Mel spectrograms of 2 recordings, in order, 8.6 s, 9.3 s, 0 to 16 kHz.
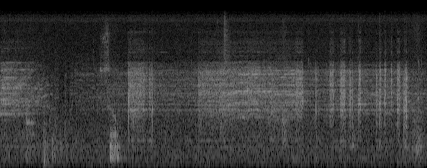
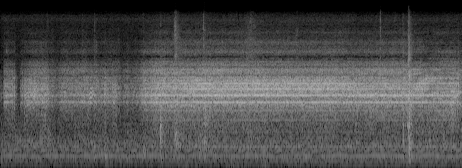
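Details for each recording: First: Mid-1960s General Electric transistor radio under repair: tinny audio keeps cutting in and out with abrupt dropouts and crackly bursts from a flaky connection; a bad speaker wire, to be replaced and resoldered. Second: Mid-1960s General Electric transistor radio after resoldering poor connections and bridging a connection with wire: tinny station audio playing steadily with no crackle or cutouts.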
